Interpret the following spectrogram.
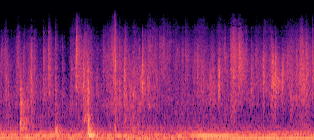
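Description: Pages of a large Bible being leafed through by hand: a string of light papery rustles and flicks, with one sharper knock about two seconds in. A steady low hum runs underneath.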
